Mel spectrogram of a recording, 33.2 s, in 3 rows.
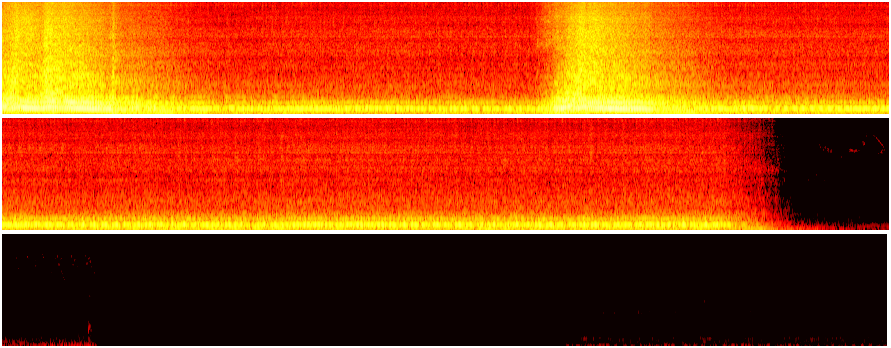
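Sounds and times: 
1969 Pontiac Firebird engine starting: 0:00.0 - 0:20.8.

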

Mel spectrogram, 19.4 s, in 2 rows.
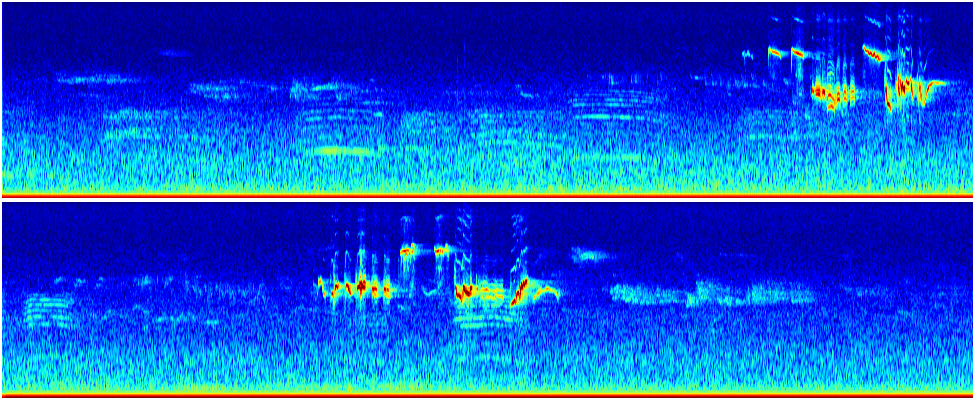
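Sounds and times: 
robin: 0:07.4 - 0:12.0, 0:12.8 - 0:18.9.

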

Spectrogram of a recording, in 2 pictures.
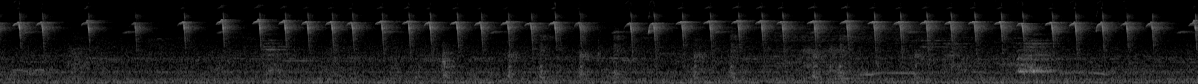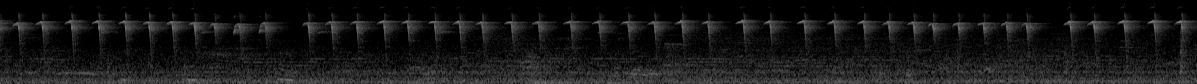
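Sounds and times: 
birds in a Rio de Janeiro suburb: 0:00.0 - 0:23.9
dogs in a Rio de Janeiro suburb: 0:10.2 - 0:10.8.

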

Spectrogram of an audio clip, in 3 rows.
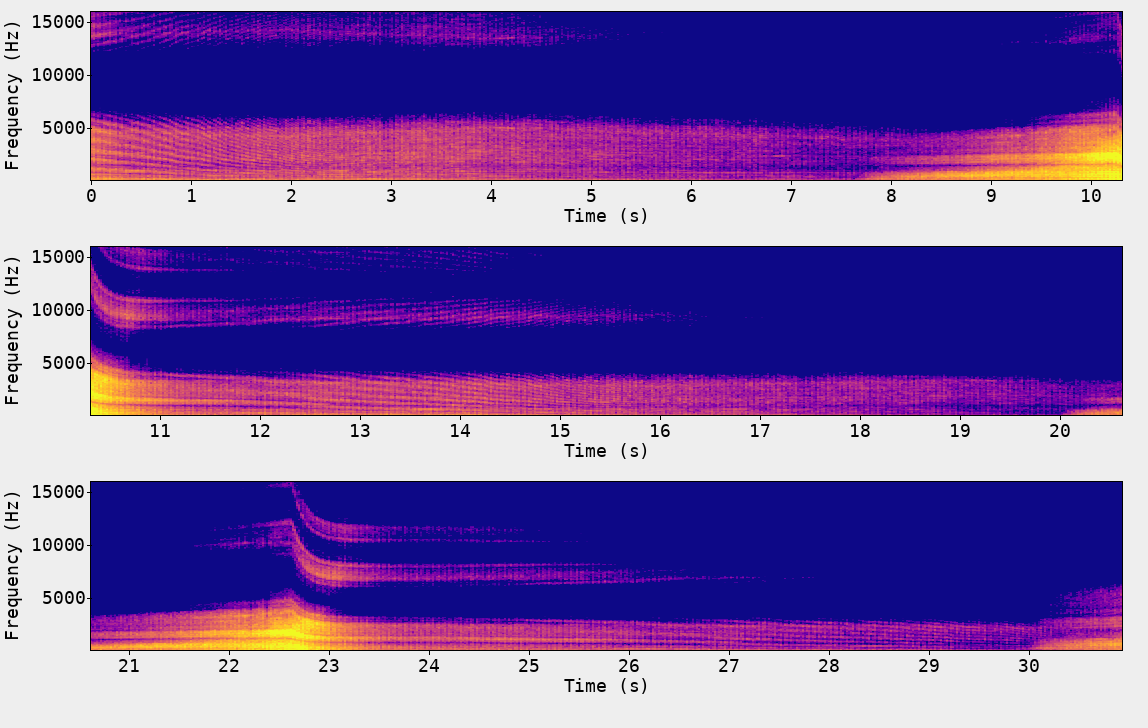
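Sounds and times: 
heavy spaceship passing by: 0:07.8 - 0:11.0, 0:20.3 - 0:23.7, 0:30.2 - 0:30.9.

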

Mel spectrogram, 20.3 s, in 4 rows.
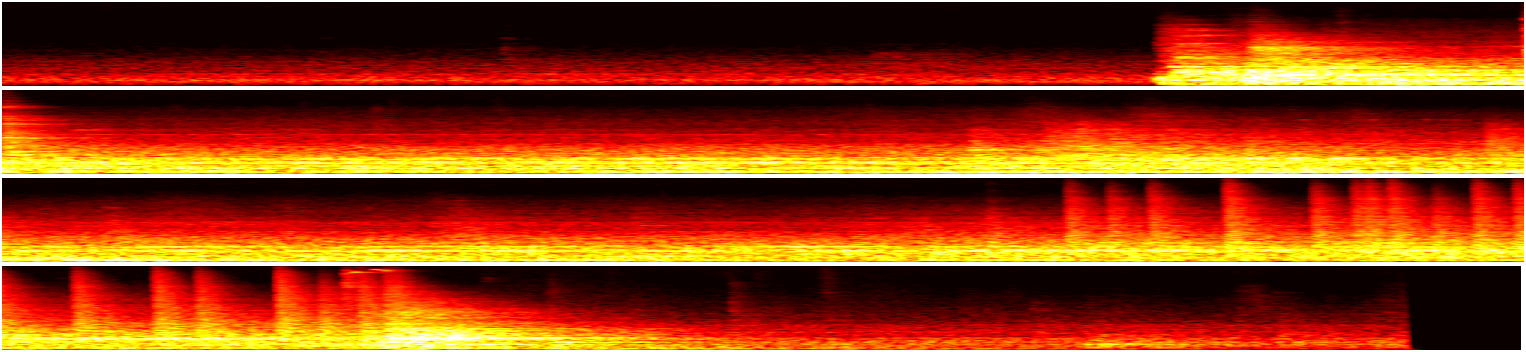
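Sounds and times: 
cargo elevator moving up and down in an industrial hall: 0:03.9 - 0:19.9.

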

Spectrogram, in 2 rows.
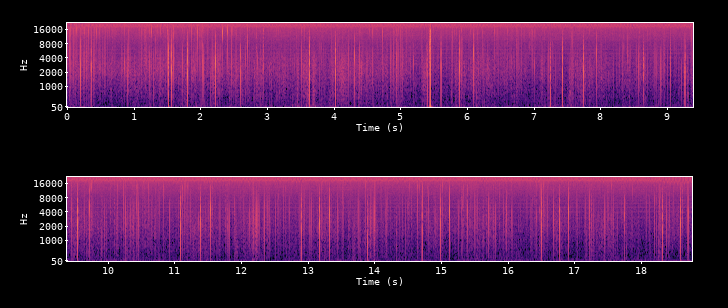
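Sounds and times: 
vinyl crackle: 0:00.0 - 0:18.7.

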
